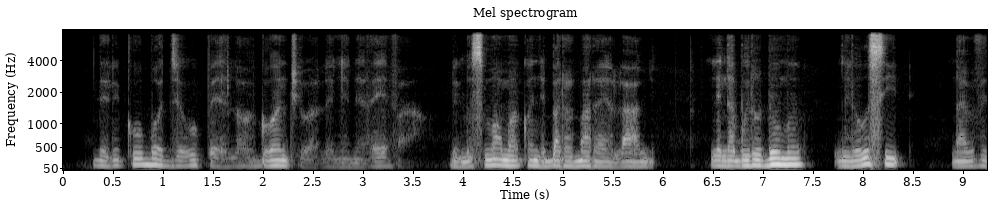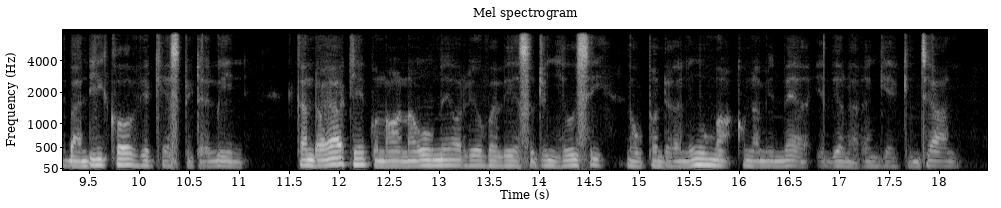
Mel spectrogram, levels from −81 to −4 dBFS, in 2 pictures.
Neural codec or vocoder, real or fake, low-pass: codec, 16 kHz, 0.8 kbps, ZipCodec; fake; 7.2 kHz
